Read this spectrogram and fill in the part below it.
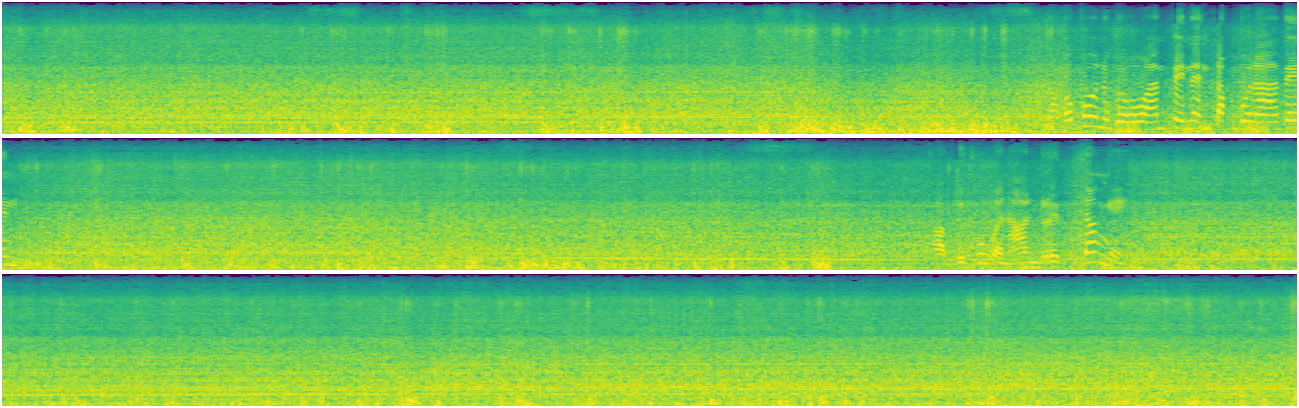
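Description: Wind rushes past as the motorcycle rides.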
